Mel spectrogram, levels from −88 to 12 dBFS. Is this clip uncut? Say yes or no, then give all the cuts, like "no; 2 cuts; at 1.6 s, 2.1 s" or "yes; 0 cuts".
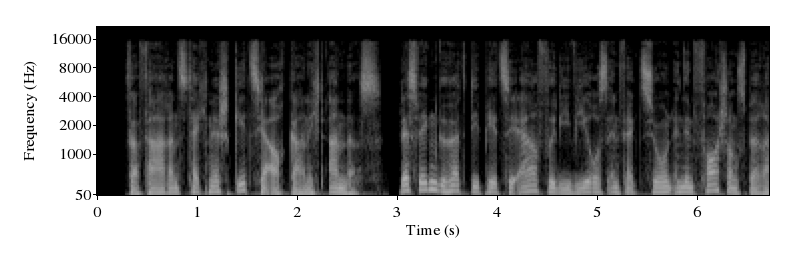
no; 1 cut; at 2.9 s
